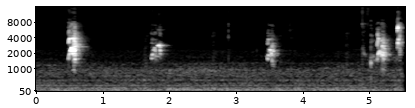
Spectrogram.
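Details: Pet budgerigars kept indoors during their morning routine, giving happy sounds: a few short, sharp chirps spaced over several seconds, with a quick double chirp near the end, over a quiet room hum.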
